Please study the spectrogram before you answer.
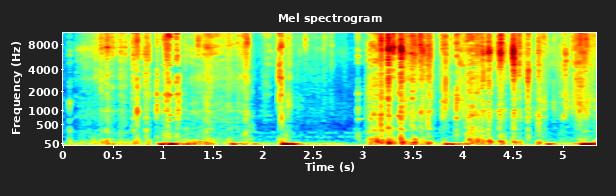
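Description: A utility knife blade cuts and scrapes thin slices off a solid, dry, cream-colored piece of soap held in the fingers. The clip is a dense run of short, crisp scraping and crackling strokes with bright edges over a heavy low rumble. A louder cut lands near the middle and again at the end.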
